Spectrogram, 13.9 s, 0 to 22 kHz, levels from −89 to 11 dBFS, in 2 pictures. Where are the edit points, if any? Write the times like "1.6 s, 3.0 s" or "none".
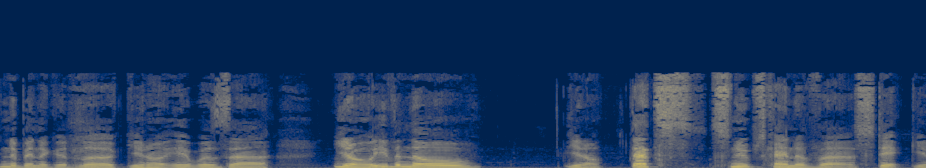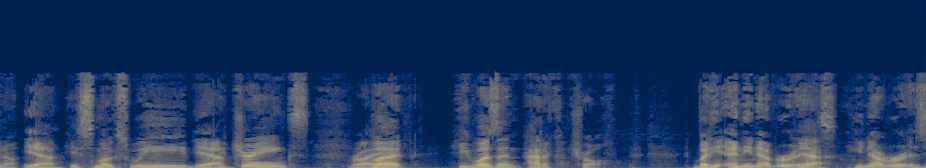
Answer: none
